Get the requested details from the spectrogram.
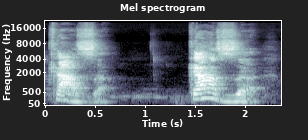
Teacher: casa a primeira sílaba é mais forte logo era uma paroxítona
